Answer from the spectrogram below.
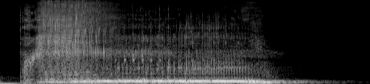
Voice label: portrait synthetic; Stellaris; machineage

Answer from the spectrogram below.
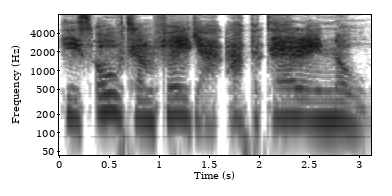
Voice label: humanoid portrait female; Stellaris; humanoids

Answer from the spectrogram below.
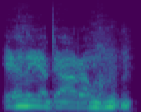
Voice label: humanoid portrait male; Stellaris; humanoids

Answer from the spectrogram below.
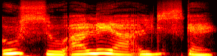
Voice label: humanoid portrait female; Stellaris; humanoids

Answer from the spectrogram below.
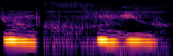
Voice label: humanoid female; Stellaris

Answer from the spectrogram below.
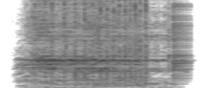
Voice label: robot reptilian greetings; Stellaris; synthetic dawn

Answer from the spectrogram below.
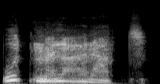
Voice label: humanoid male; Stellaris

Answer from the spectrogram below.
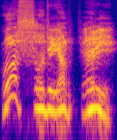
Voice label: humanoid portrait female; Stellaris; humanoids

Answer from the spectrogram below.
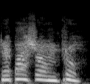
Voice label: humanoid female; Stellaris; humanoids

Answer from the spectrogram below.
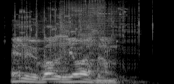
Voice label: robot human male greetings; Stellaris; synthetic dawn

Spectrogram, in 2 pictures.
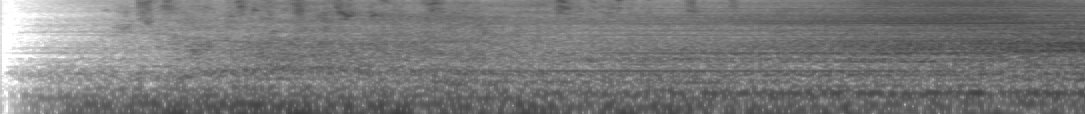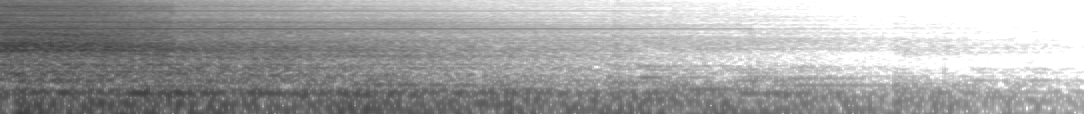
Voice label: archeology event whispering; ancient relics

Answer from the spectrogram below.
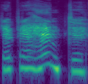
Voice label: humanoid female; Stellaris

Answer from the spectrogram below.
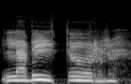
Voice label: humanoid female; Stellaris; humanoids

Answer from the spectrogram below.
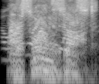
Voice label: advisor notification fleet destroyed; Stellaris; ethics; hivemind

